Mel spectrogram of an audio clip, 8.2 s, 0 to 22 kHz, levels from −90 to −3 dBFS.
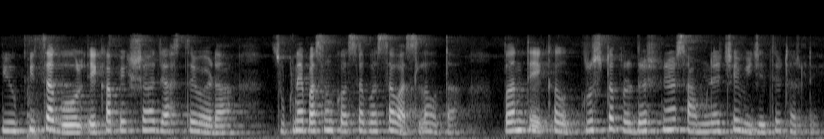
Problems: background sounds at intervals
